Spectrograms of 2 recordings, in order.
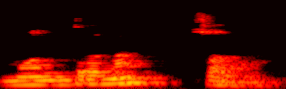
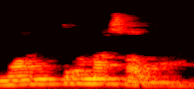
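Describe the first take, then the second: First: মন্ত্রণা সভা said slowly, in two parts; slow clear repeat. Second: Said in the usual way. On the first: Shown as a demonstration. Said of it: "কি?". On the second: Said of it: "যদি শব্দ নেওয়া যায়".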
